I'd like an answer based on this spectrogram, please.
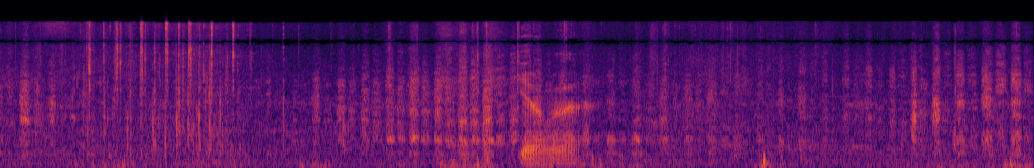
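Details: Eve, a female dog of unknown breed, in a yard in Guam while meeting a coconut crab: rapid, breathy panting puffs in quick irregular succession, with a brief tonal voice rising around the middle.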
